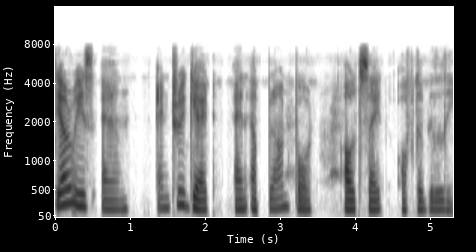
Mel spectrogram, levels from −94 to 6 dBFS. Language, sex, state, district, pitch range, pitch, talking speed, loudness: English, female, Arunachal Pradesh, Lower Dibang Valley, 155-185 Hz, 165 Hz, 145 wpm, -20 LUFS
